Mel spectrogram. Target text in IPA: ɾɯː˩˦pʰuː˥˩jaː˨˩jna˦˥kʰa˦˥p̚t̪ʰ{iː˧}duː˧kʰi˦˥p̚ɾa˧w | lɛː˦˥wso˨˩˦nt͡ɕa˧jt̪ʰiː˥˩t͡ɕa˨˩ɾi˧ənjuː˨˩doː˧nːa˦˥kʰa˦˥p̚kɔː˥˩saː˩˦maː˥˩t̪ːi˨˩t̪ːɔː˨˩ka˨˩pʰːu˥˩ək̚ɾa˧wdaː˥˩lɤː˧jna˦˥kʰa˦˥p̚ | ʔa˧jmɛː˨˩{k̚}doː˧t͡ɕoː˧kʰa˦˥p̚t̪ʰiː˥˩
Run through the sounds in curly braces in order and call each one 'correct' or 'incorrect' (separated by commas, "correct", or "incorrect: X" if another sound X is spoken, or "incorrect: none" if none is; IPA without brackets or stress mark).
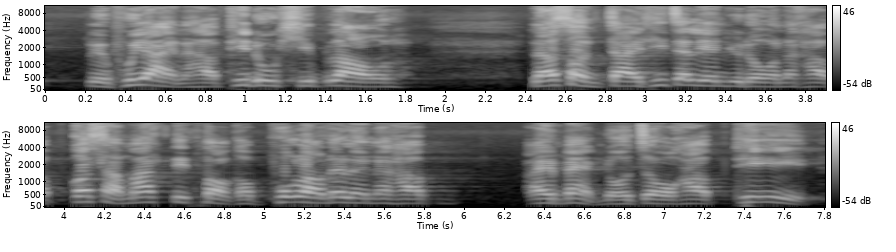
incorrect: iː˥˩, correct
